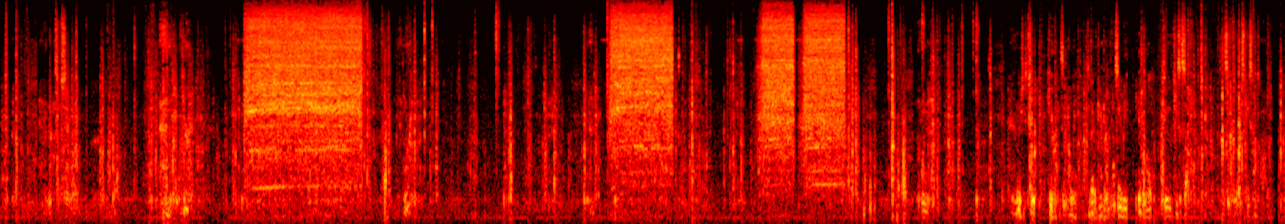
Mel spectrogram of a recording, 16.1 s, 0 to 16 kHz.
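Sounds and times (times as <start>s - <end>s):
electric drill-driver spinning: 3.0s - 4.6s, 7.6s - 8.5s, 9.4s - 10.7s
handling clatter: 10.6s - 16.0s.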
